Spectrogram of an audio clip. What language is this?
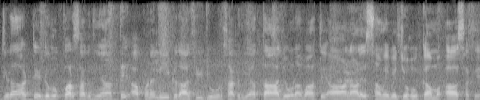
Punjabi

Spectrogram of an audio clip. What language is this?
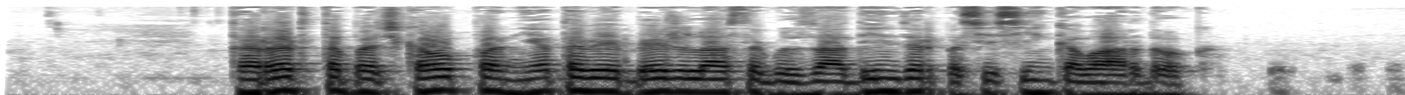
Ormuri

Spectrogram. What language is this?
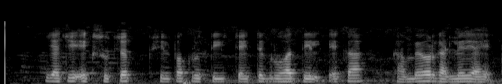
Marathi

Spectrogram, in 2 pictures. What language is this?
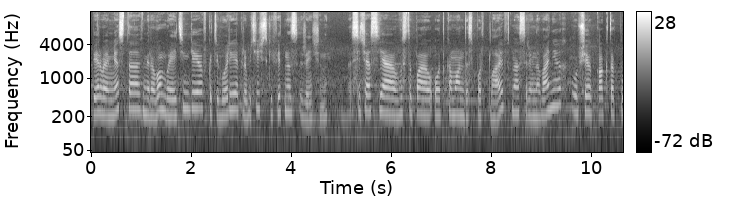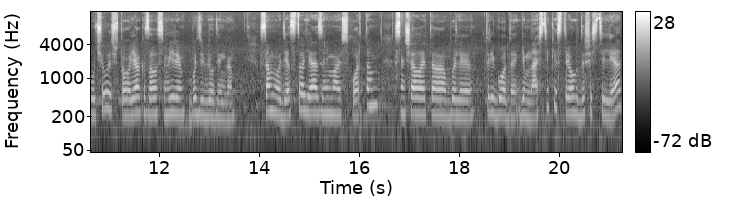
Russian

